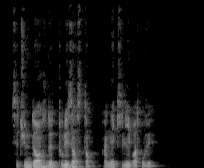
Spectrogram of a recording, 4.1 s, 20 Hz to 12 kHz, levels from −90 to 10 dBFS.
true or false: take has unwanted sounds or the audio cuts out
false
